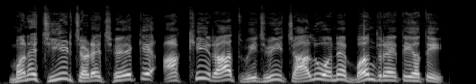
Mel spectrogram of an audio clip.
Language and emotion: Gujarati, angry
